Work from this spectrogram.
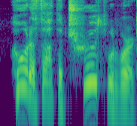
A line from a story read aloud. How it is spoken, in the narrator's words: he whispered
